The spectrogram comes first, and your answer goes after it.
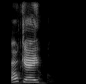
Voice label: girl saying okay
